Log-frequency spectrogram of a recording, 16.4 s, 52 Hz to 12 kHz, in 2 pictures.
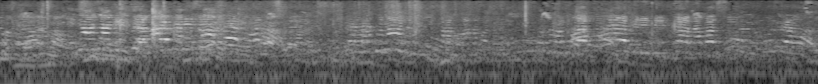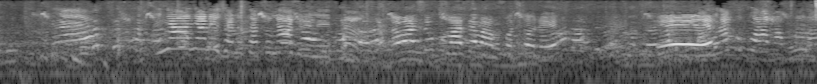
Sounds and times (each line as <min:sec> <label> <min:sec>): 0:00.0 voices 0:16.3
0:03.9 birds 0:16.3
0:08.8 laughs 0:10.0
